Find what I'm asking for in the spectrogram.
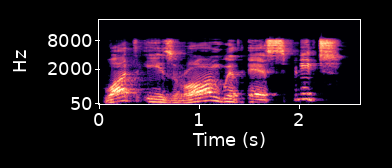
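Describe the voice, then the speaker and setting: A man's voice: mid-range voice, huge pitch swings, heavily acted. A man doing a furious immigrant father. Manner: shouting, scolding, halting broken English.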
